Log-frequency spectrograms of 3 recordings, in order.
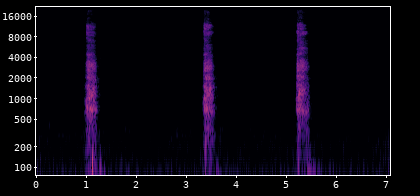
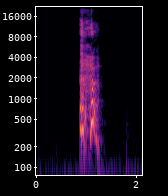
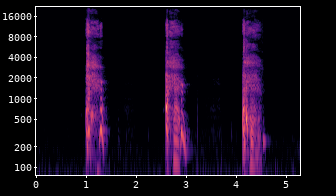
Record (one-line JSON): {"exhalation_length": "7.1 s", "exhalation_amplitude": 1605, "exhalation_signal_mean_std_ratio": 0.27, "cough_length": "2.1 s", "cough_amplitude": 18246, "cough_signal_mean_std_ratio": 0.28, "three_cough_length": "5.3 s", "three_cough_amplitude": 16602, "three_cough_signal_mean_std_ratio": 0.29, "survey_phase": "beta (2021-08-13 to 2022-03-07)", "age": "45-64", "gender": "Female", "wearing_mask": "No", "symptom_none": true, "symptom_onset": "6 days", "smoker_status": "Never smoked", "respiratory_condition_asthma": true, "respiratory_condition_other": false, "recruitment_source": "REACT", "submission_delay": "1 day", "covid_test_result": "Negative", "covid_test_method": "RT-qPCR", "influenza_a_test_result": "Negative", "influenza_b_test_result": "Negative"}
